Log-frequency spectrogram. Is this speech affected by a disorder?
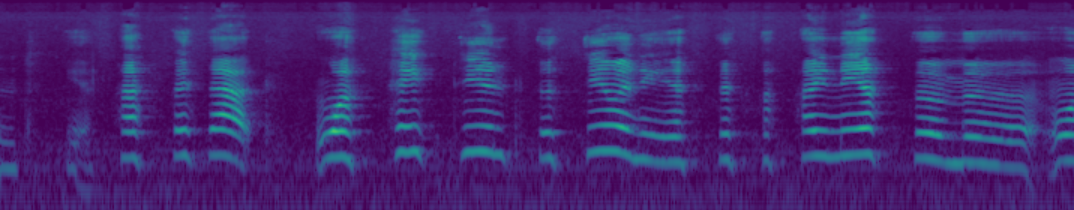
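Yes: cerebral palsy, spastic.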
